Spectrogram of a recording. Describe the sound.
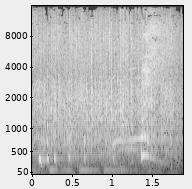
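An audience applauds during a stand-up comedy set with a brief, light burst of clapping, and a voice is heard briefly over it.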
